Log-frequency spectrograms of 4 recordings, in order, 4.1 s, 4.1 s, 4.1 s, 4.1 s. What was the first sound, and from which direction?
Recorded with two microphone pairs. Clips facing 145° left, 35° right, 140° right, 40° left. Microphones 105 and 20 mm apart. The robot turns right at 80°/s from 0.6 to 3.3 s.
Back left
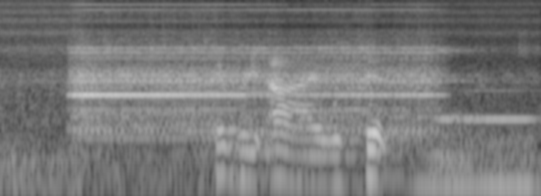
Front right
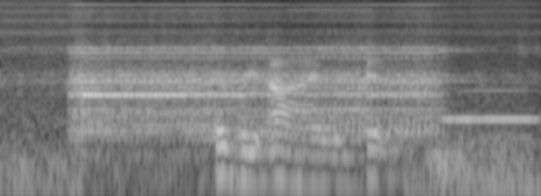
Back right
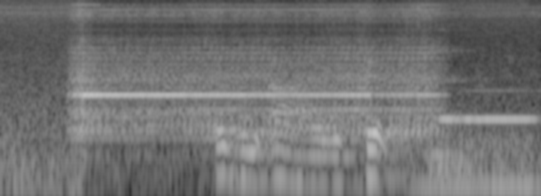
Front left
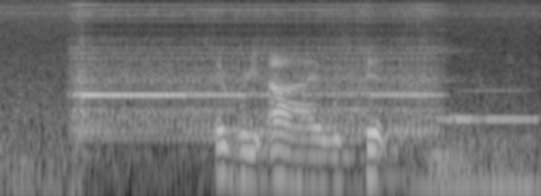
A man speaking, 10° left.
